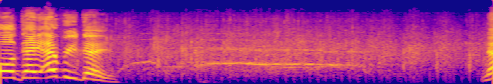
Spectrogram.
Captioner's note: audience cheers and applauds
